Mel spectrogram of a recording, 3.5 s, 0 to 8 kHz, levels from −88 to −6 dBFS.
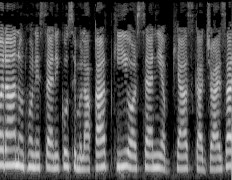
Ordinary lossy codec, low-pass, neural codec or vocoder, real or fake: none; none; none; real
